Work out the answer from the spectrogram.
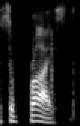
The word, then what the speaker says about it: surprised: حرف الآر هنا صامت ما ينطق. على طول أقول surprised بهذه الطريقة.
